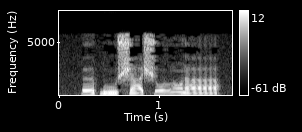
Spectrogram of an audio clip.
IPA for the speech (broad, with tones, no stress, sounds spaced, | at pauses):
ə˨˦ ɓ u˦ ʃ a˨ ʃ o˧ l ɔ̃˧ ɾ aː˨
